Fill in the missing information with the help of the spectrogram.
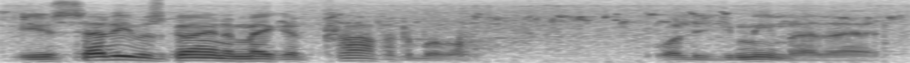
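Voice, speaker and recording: An American actor playing a tough, shrewd investigator hero in a 1940s radio adventure, clipped, wry and commanding. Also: male voice, low voice, big pitch swings, very fast. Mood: cool, pressing. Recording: noisy old 1940s radio recording.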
